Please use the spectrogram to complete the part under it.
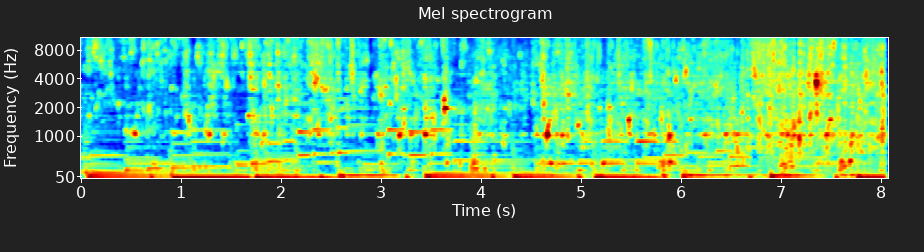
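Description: Coconut water pours into a cooking pot for gudeg made from canned jackfruit, a continuous close gurgling splash with bubbling and dripping, no speech.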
